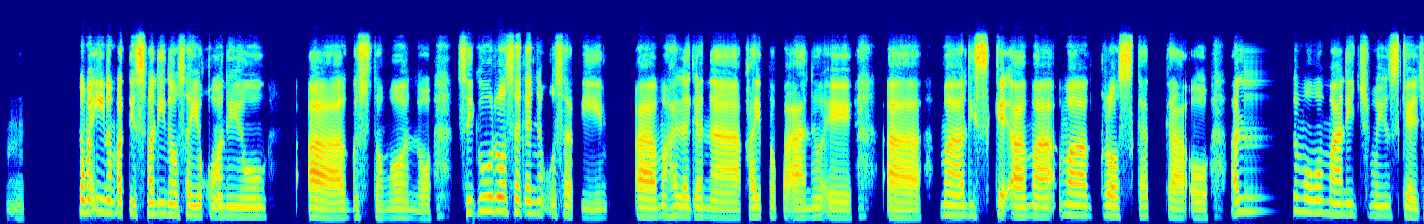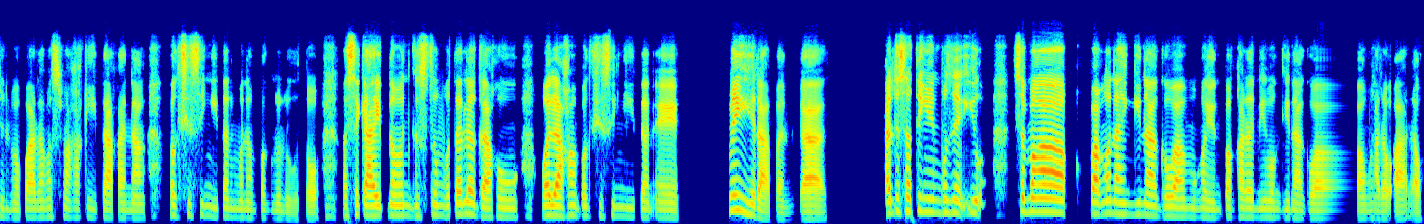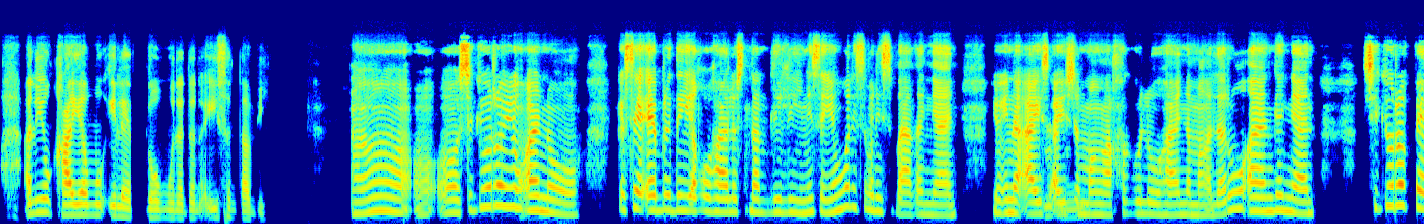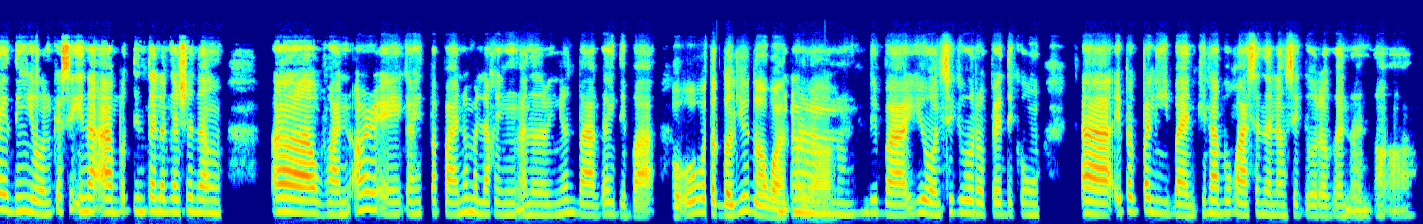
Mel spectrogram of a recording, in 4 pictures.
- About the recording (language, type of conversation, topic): Filipino, advice, Paano ko malalampasan ang kawalan ng gana sa paglilibang sa bahay?
- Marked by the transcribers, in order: static; distorted speech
